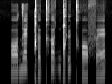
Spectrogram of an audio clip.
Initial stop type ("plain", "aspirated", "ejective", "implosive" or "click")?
plain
